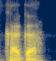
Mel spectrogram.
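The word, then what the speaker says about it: CAGR: use this word so often in finance it's pronounced as kaga compounded annual growth rate so for example you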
